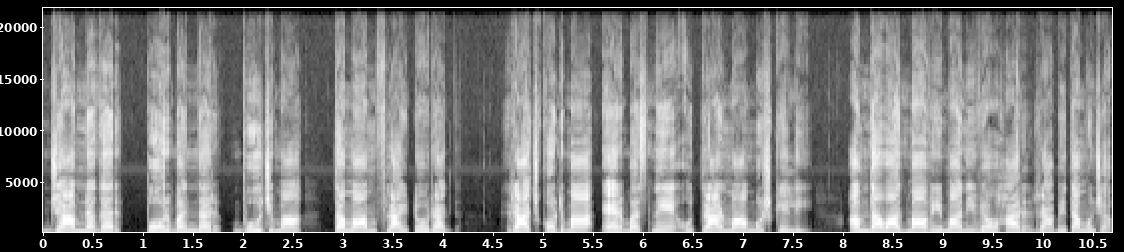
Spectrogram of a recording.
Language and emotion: Gujarati, neutral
